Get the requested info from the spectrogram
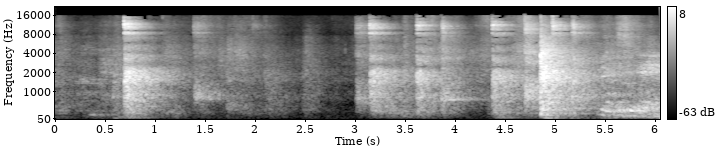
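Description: Table tennis rally: the ball clicks sharply off paddles and the table in an irregular run of knocks. There is a short pause about three seconds in, then the hits come faster, roughly two a second.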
